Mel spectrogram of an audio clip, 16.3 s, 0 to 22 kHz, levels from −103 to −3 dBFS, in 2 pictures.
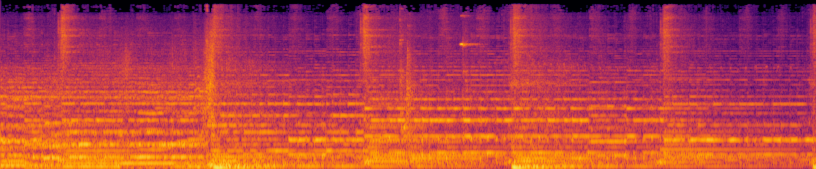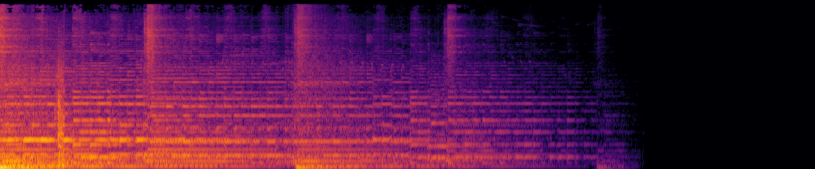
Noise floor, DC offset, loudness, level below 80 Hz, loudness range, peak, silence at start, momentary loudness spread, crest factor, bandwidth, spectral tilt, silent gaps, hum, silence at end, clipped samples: -66 dBFS; under 0.1%; -21 LUFS; -30 dBFS; 19 LU; -4 dBFS; 0 s; 18 LU; 18 dB; over 20 kHz; -4.5 dB/octave; none; none; 3.55 s; under 0.1%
